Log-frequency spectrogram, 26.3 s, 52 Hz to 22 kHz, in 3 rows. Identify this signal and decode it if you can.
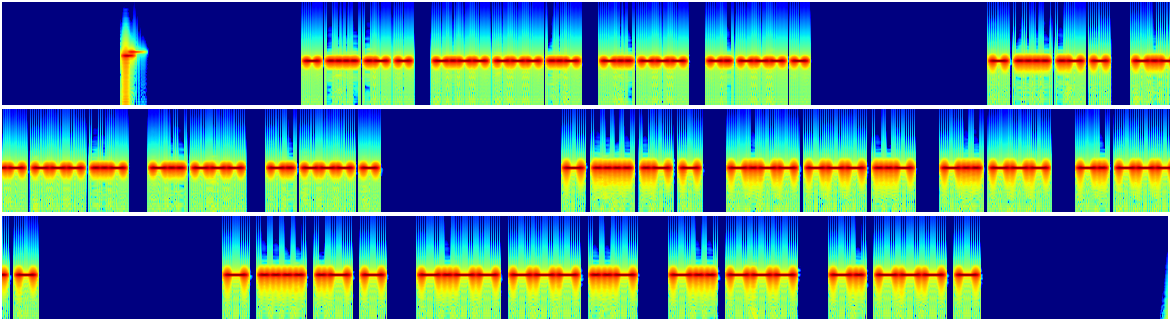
Morse code, heard as a keyed tone, about 35 wpm, 700 Hz. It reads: THAT YOU DO NOT THAT YOU DO NOT THAT YOU DO NOT THAT YOU DO NOT
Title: Speed-Racing - Sets of 4 Words 28wpm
